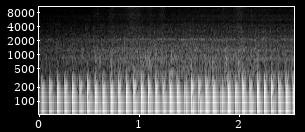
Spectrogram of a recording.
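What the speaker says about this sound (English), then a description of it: "There's a fan because the motorbike's not going fast enough to get air." A slow-moving motorbike on a mountain road in Dalat, Vietnam, chugs with a loud, steady pulsing engine beat as its cooling fan runs, a low rhythmic throb close by with a hiss of rushing air above it.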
